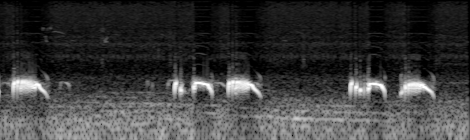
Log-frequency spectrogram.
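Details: Spotted dove delivering a long-duration song of repeated phrases, each a burst of stuttered notes and arched coos with long falling coos. Roughly a phrase every two to three seconds, over low steady hum.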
